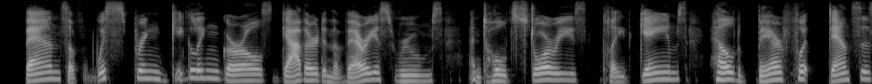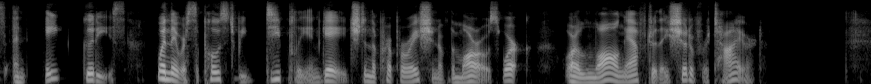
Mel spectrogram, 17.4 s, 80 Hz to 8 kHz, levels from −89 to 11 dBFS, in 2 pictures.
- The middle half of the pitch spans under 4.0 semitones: No, average, 4.4 semitones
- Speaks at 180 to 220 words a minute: No, average, 150 wpm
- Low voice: No, medium, 175 Hz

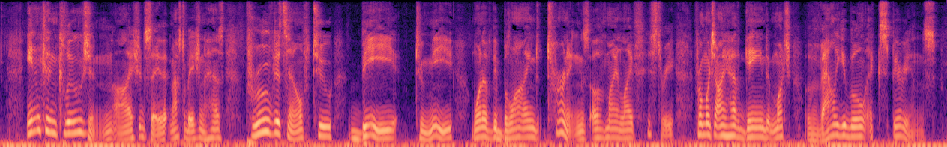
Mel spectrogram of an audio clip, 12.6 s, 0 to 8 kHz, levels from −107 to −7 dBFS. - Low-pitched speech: Yes, low, 130 Hz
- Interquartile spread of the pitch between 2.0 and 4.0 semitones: No, average, 5.2 semitones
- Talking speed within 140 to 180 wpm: Yes, average, 145 wpm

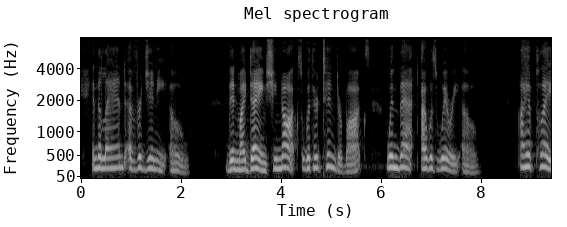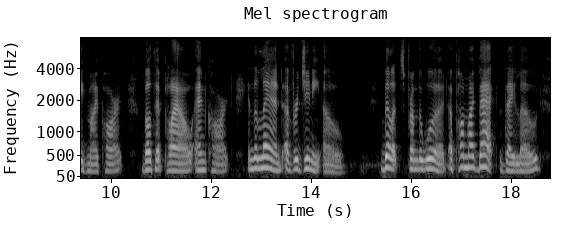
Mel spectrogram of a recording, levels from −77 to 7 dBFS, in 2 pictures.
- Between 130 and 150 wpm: Yes, average, 145 wpm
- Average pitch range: Yes, average, 4.8 semitones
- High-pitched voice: Yes, high, 200 Hz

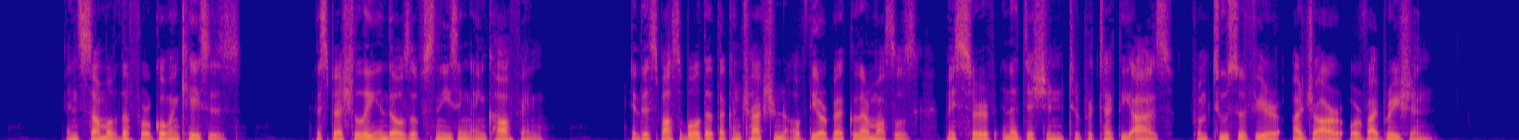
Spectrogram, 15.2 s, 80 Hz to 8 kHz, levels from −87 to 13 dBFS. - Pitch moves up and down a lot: No, average, 4.8 semitones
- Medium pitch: No, very low, 95 Hz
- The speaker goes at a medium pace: Yes, average, 150 wpm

